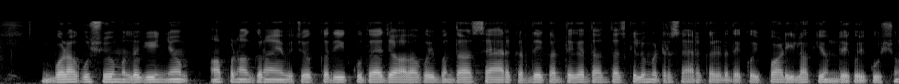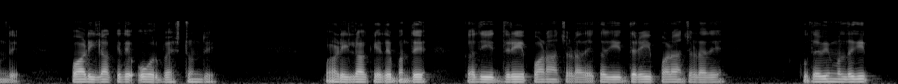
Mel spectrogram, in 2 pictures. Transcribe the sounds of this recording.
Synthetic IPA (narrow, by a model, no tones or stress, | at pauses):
bəɽa̰ːkʊʃmət̪ləbkijãː | aːpnãːɡəɾãːẽːʋɪt͡ʃkəd̪iːkʊd̪ɛːd͡ʒjaːd̪aːkoːiːbənd̪aːsɛːɾkəɾd̪eːkəɾd̪eːkːd̪əsd̪əskɪloːmiːʈəɾsɛ̰ːɾkəɾəɽd̪eːko̰ːḭːpaːɽḭːla̰ːkeːɦʊnd̪ḛːko̰ːḭːkʊʃɦʊ̃nd̪ḛː | paːɽiːlaːkeːd̪eːʔoːɾbɛːsʈɦʊ̃nd̪eː | pa̰ːɽiːlaːkeːd̪eːbənd̪eː | kəd̪iːɪd̪əɾeːpaːɽãːt͡ʃə̰ɽaːd̪ḛːkəd̪iːɪd̪əɾeːiːpaːɽãːt͡ʃəɽaːd̪eː | kʊd̪ɛːʋiːmət̪ləbkiː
